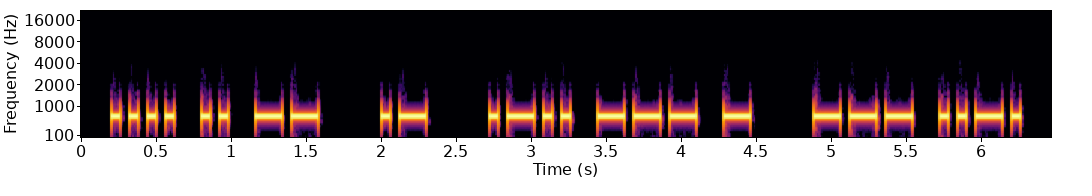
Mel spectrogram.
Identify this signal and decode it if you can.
Morse code, heard as a keyed tone, about 20 wpm, 700 Hz. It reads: HIM A LOT OF
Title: Sentences from Top 1000 Words - Review Part 3 - 20wpm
